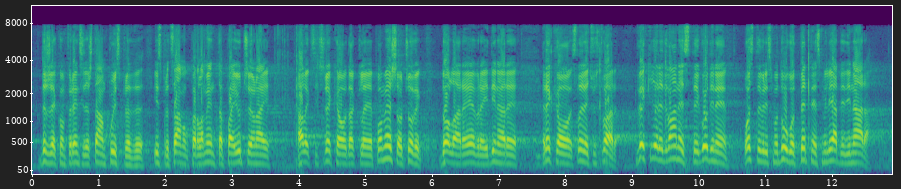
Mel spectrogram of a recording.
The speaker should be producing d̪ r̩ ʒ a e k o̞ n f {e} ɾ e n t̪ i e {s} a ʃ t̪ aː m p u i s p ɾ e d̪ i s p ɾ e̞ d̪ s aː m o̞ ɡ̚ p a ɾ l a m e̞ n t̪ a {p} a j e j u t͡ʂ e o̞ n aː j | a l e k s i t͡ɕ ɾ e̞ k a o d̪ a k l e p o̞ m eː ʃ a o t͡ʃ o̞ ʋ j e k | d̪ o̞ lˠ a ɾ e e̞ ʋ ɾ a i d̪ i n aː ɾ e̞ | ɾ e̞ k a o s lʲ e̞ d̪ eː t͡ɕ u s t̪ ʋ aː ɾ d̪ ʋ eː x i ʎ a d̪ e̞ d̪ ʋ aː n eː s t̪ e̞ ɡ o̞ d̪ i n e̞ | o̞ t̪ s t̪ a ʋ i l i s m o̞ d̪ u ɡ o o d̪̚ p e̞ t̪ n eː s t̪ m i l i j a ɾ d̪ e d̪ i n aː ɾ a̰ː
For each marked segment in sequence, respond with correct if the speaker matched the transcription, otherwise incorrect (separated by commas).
correct, incorrect, correct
